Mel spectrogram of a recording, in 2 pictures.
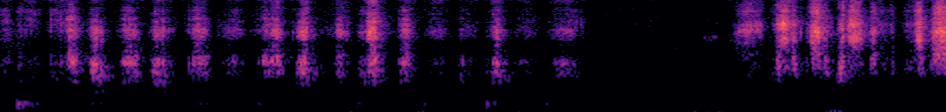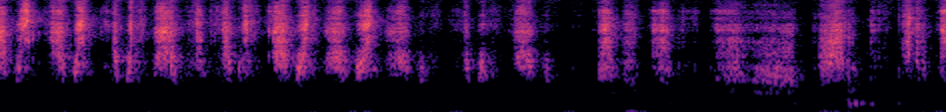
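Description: A wooden stylus scratches green star shapes into the bottom of a black-coated sheet on a spiral-bound scratch-art pad. Quick, bright, rhythmic scratching strokes repeat steadily, with a brief quiet pause near the three-second mark before the scratching resumes and grows a bit louder.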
